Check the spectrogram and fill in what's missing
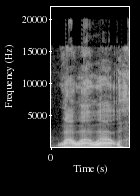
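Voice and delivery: a dog barking wow with a lisp. Pretend. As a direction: bark the wows like a lisping dog. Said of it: "I'd be a dog with a lisp".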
